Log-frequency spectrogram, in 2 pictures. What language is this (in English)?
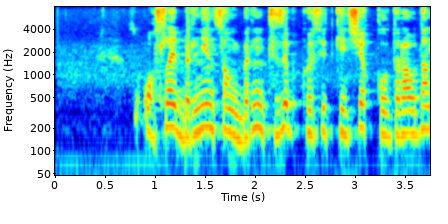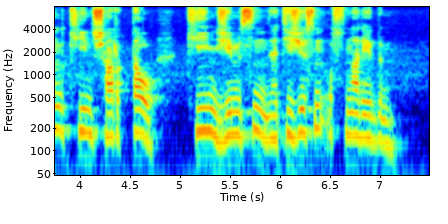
Kazakh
